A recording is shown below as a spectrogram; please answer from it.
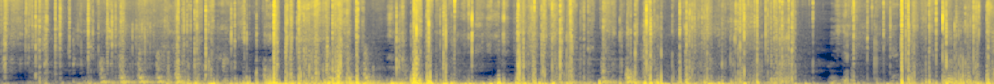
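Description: A small plastic mirror puzzle cube with gold stickers is turned layer by layer by gloved fingers. Its layers make a steady stream of soft clicks and dry plastic-on-plastic rubbing, mostly low in pitch with brief crinkly bursts.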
